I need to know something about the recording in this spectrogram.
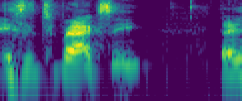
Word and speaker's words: Tabaxi: You can't pronounce tabax. Fucking tabax. Look at me now. Now I'm fucking it up. Tabaxi, right? Is it tabaxi?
